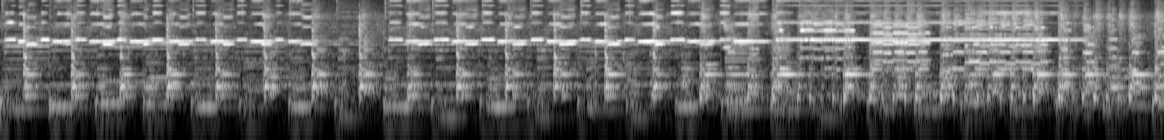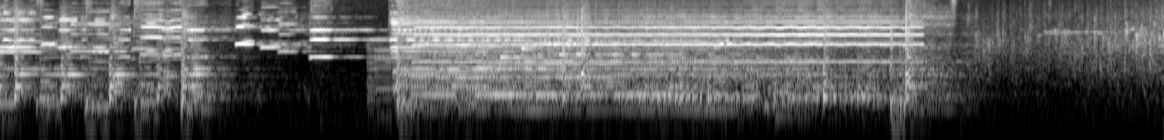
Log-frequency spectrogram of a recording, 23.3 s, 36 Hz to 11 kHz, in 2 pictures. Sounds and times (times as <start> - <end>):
Musical instrument: 0.0 - 21.4
Blues: 0.0 - 23.2.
